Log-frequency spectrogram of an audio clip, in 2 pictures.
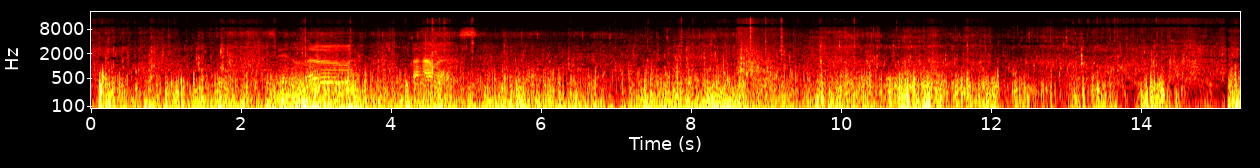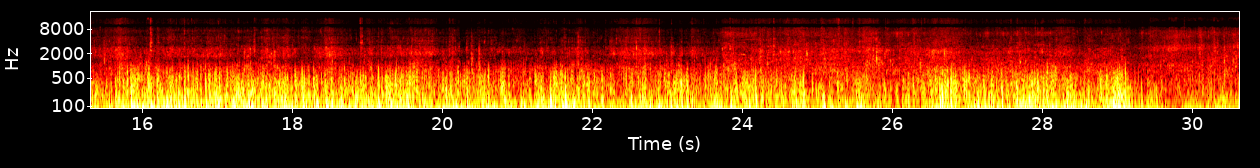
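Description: Wind buffeting the microphone over water rushing and slapping along the hulls of a Hobie 16 catamaran under sail in choppy water. The gusty rush dips briefly about halfway through, then comes back louder.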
